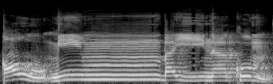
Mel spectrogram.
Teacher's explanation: Iqlab pun kena tukar nun menjadi mim. Pasal dia letak mim kat situ. Sebab tu kita kena rapat bibir tapi tak tekan.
